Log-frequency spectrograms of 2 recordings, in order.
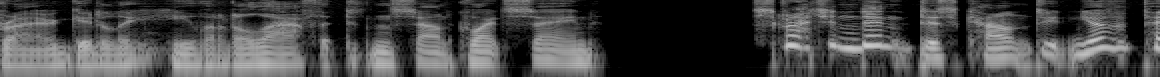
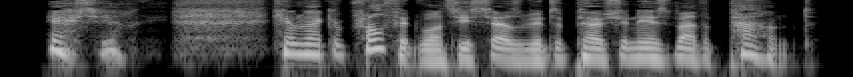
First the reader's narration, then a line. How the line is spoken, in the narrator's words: laughed Briar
